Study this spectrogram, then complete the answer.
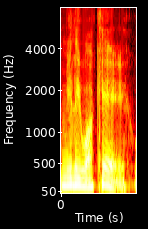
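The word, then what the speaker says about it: Milwaukee: Yes, it's actually pronounced Miliwake, which is Algonquin for the good land.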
